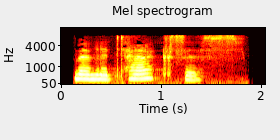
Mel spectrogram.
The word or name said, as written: menotaxis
